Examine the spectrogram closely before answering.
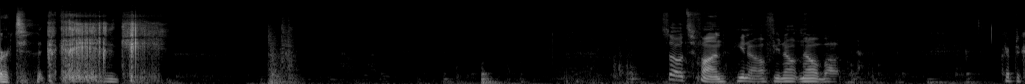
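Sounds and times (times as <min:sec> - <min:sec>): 
speech: 0:00.0 - 0:01.5, 0:06.7 - 0:08.6, 0:10.0 - 0:10.2
door pushed shut with a sharp clattering thud: 0:02.6 - 0:03.1.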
